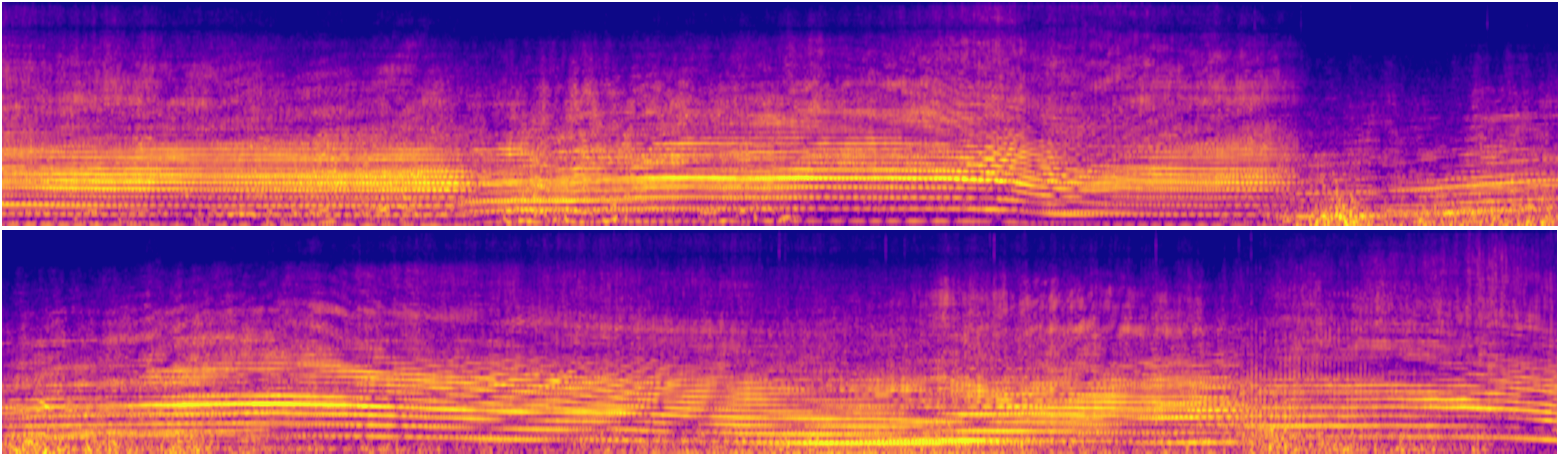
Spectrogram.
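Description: Engines of scale radio-controlled model aircraft flying by, more than one at a time. Their propeller notes repeatedly rise and fall in pitch as the models pass, with a deep swing down and back up about halfway through.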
